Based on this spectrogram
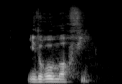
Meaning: waterlogging
- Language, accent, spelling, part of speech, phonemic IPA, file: French, France, hydromorphie, noun, /i.dʁɔ.mɔʁ.fi/, LL-Q150 (fra)-hydromorphie.wav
